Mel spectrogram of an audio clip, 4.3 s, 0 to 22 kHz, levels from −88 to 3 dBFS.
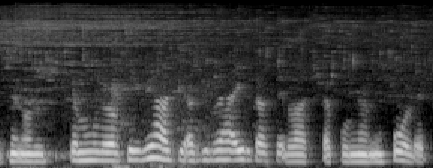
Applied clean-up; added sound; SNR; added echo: classical method log-MMSE.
